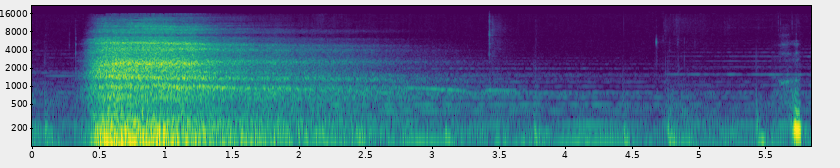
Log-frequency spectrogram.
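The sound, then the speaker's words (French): A deep breath drawn in and then pushed out forcefully during a guided breathing exercise, loud, the airy rush swelling quickly and fading over about two seconds into near silence. No one speaks. “Inspirez profondément pour vous dynamiser. Soufflez fortement”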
